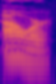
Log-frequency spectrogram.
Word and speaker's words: hour: Since a silent h is followed by a vowel sound, we say an hour, an honest man.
